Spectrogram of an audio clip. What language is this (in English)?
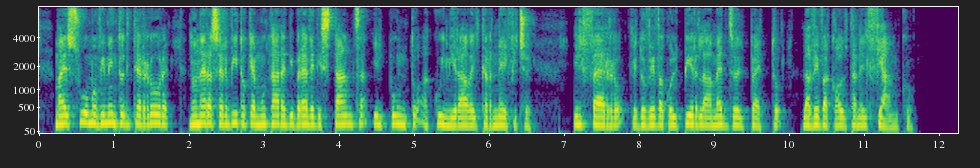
Italian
